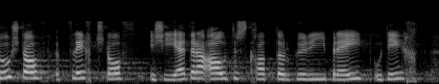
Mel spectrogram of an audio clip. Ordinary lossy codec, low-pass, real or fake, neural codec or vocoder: none; none; real; none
